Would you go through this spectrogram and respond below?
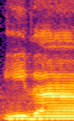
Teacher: இதா இந்த அலிஃப் மத்தா 2 ஹரக்கத்தளவு நீட்டம் கொடுத்து ஓதணும்.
